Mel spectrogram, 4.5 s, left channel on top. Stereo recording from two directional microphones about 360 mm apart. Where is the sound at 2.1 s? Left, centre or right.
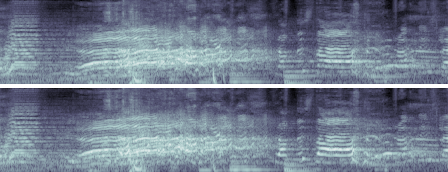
Centre.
